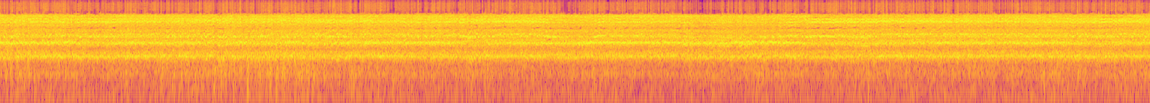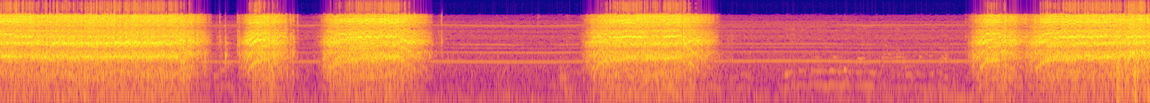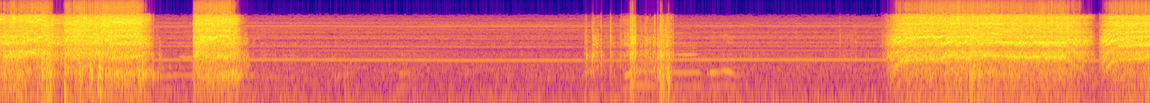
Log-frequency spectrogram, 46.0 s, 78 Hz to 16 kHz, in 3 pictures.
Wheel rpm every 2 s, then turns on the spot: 230, 230, 240, 220, 220, 220, 230, 230, 190, 60, 70, 90, 50, 0, 110, 240, 130, 0, 0, 0, 0, 160, 160.
none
